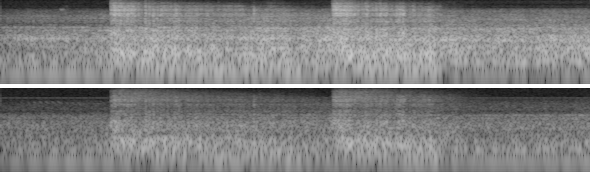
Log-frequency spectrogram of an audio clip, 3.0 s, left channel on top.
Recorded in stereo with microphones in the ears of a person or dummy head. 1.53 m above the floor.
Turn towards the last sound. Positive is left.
turn(degrees=35)  # may be behind; listen again after turning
